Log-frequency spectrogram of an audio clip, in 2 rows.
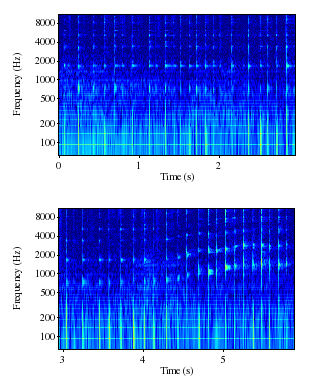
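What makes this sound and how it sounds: Fingertips and nails tap the base and side wall of a hollow, brushed stainless steel water bottle held close to the mic. The result is a quick, uneven run of short, dry clicks and knocks with a light metallic tone around 1.5 kHz. Brighter, ringing pings emerge toward the end.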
